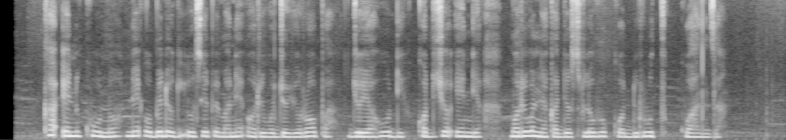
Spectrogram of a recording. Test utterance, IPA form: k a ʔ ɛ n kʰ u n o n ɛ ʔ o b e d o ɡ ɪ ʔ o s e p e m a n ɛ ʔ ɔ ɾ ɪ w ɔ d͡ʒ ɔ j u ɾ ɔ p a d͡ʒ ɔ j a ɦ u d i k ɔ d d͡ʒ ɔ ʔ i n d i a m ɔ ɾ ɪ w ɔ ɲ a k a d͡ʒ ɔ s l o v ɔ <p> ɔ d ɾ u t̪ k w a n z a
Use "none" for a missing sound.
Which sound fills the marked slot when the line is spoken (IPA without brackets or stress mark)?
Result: k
